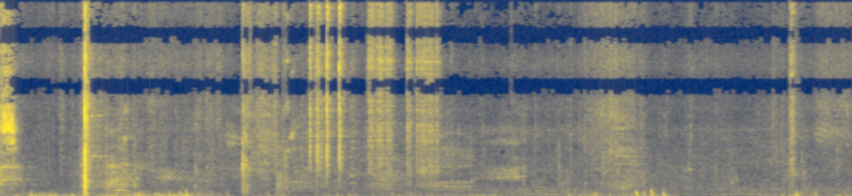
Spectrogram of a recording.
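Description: A single sharp smack about a second in, over a quiet outdoor background with low wind rumble on the microphone and a faint steady hum.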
